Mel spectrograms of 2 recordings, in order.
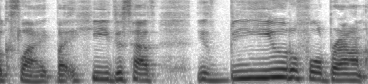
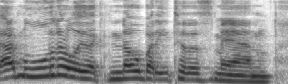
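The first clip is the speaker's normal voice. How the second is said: normal talking voice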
